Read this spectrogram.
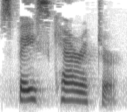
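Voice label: "space character", English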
